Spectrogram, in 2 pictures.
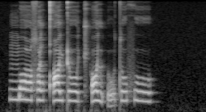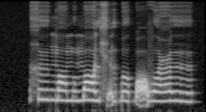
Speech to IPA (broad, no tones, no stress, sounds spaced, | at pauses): ŋ͡m ɔː sˤ u lʲ qʼ ɔ lʲ ʈ oː t͡ʃʼ ɔ lʲ ʔ ṵ t u f uː | x ʉː ŋ͡m ɔː m u m ɔː lʲ xʲ ɔ̰ lʲ ɓ o ɓ ɔ̰ v o ʕ ʉː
